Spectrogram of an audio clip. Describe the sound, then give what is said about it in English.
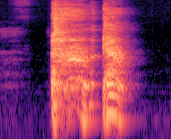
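Two quick, harsh coughs, the first slightly longer than the second, with a throaty, raspy quality and silence on either side, caused by too much pepper in a salad. “That was me coughing up some NSFW.”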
